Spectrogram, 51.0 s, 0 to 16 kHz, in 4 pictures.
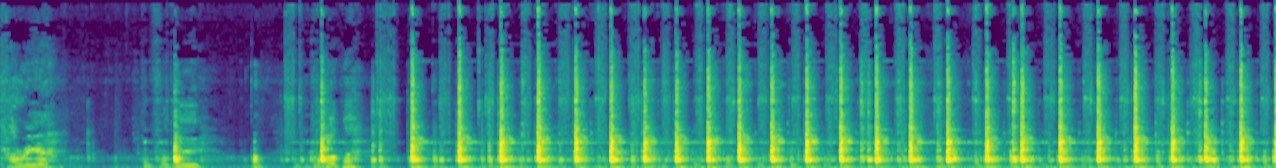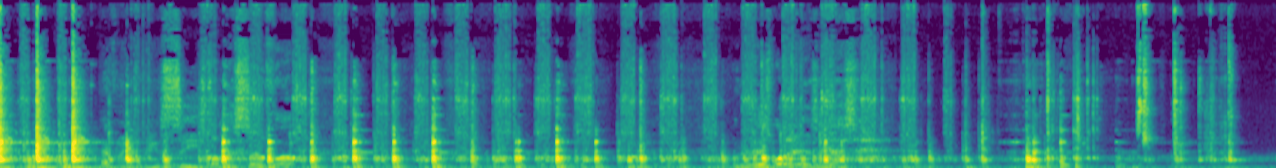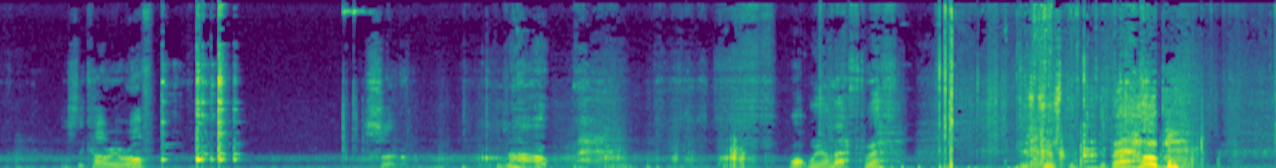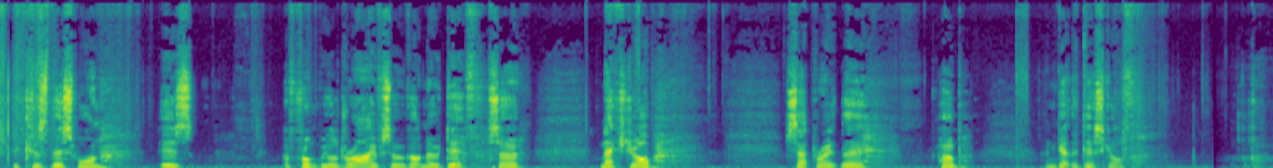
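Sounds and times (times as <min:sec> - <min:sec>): hand ratchet clicking: 0:02.8 - 0:24.3.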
